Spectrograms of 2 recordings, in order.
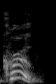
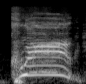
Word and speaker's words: Krug: Like I struggled with Krug and he Krug. It's Krug. It's Krue.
